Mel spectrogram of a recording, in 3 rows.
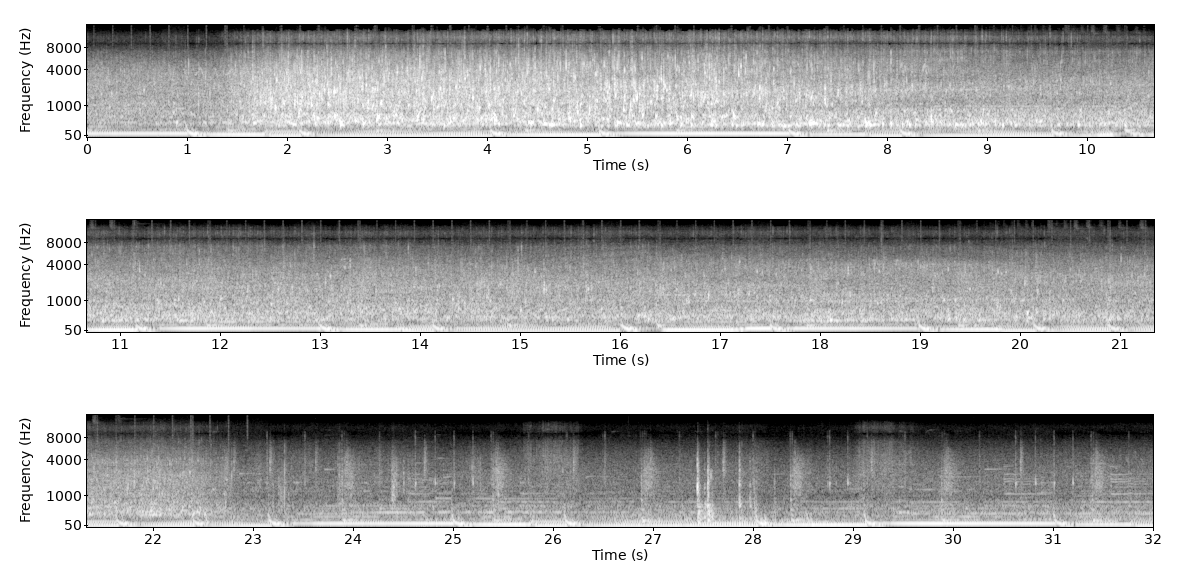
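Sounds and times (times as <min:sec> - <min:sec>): creek splashing over rocks: 0:00.0 - 0:23.2.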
